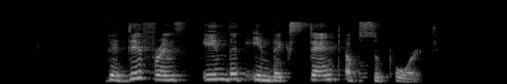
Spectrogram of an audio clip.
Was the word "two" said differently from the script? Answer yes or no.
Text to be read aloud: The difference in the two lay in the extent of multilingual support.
yes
